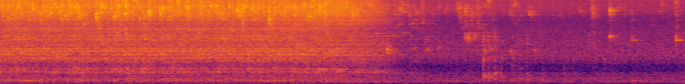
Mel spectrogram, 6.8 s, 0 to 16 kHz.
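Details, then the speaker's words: Toilet after fill valve flushed out and Kohler 83143 seal diaphragm replaced: water rushes steadily into tank then shuts off cleanly after about four seconds with a few drips, then silence; fill valve now seals properly. "at that people you hear the sound of silence isn't it beautiful"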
